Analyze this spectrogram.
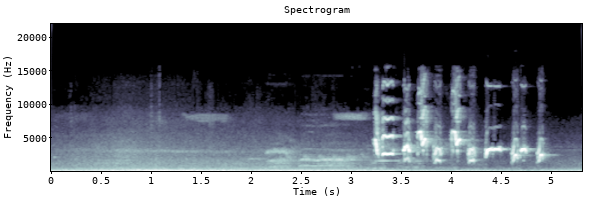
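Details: Orange-headed thrush delivering loud ngeplong gacor song: a fast series of sharp, high chirping and whistled notes, roughly a dozen in quick succession, following a quieter stretch of soft background noise.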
